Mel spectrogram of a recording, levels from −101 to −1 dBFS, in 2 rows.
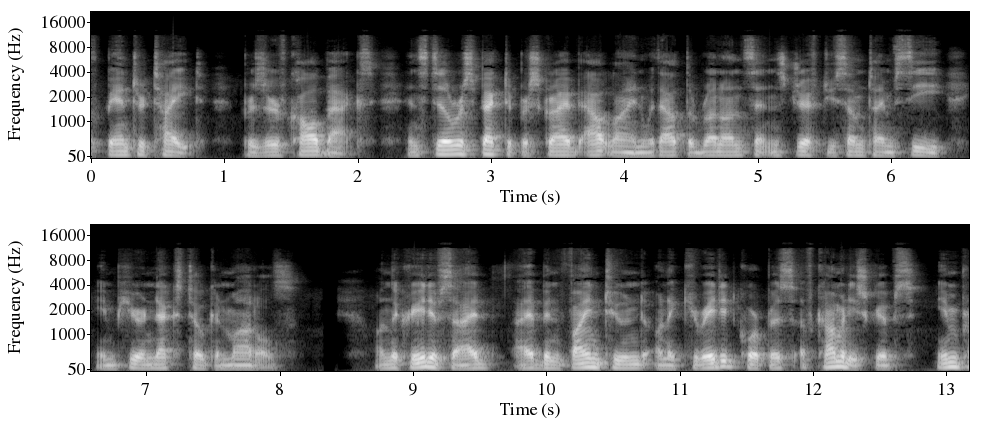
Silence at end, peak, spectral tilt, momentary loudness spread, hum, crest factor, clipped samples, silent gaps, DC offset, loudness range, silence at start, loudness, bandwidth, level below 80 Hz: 0 s; -2 dBFS; -6 dB/octave; 13 LU; none; 20 dB; under 0.1%; 8.32-8.39 s; under 0.1%; 5 LU; 0 s; -22 LUFS; 11.5 kHz; -52 dBFS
